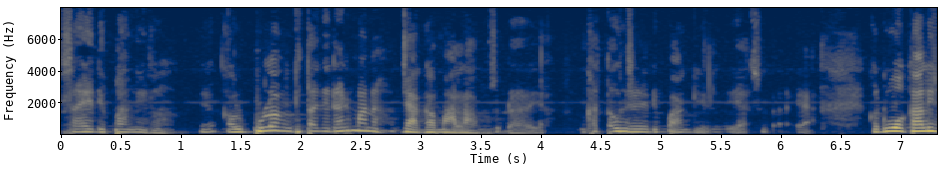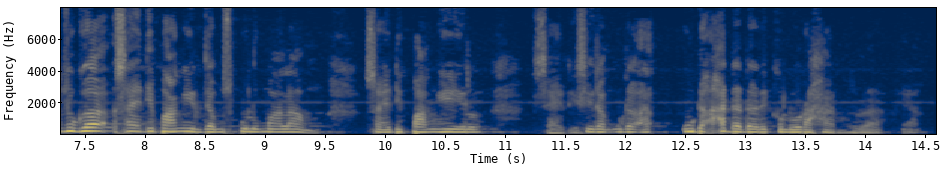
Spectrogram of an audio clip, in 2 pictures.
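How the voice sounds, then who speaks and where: A middle-aged man, a pastor, giving a personal testimony in church and ending phrases with a soft, trailing address to the congregation. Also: on the high side, normal speed, creaky, breathy edge. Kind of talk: sermon testimony.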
